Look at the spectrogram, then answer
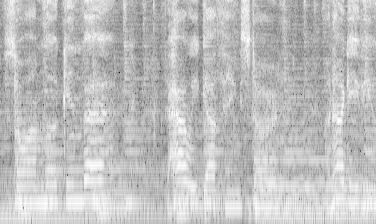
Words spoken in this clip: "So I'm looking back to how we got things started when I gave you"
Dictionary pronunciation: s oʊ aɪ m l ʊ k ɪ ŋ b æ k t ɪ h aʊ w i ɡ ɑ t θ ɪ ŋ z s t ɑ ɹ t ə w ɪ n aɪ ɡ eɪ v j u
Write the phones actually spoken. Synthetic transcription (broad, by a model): s oʊ aɪ m l ʊ k ɪ ŋ b æ k t ɪ h aʊ w i ɡ ɑ t θ ɪ ŋ z s t ɑ ɹ t ə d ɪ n aɪ ɡ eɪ v j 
